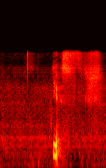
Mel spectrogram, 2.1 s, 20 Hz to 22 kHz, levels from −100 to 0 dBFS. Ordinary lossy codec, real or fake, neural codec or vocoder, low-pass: none; fake; codec, 24 kHz, 0.9 kbps, WavTokenizer, small release; 7.2 kHz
